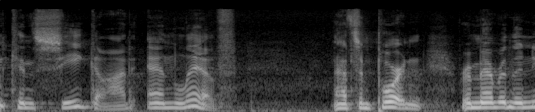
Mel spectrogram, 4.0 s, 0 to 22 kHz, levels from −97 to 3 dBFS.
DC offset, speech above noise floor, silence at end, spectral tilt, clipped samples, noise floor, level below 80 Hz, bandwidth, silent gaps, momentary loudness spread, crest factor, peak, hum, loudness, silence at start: under 0.1%; 28 dB; 0 s; -6.5 dB/octave; under 0.1%; -58 dBFS; -56 dBFS; 15.5 kHz; none; 13 LU; 18 dB; -12 dBFS; none; -31 LUFS; 0 s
